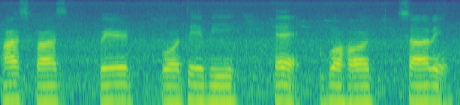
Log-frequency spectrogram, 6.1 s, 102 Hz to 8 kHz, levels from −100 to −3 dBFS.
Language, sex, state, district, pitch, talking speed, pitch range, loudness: Hindi, male, Gujarat, Gandhinagar, 115 Hz, 70 wpm, 115-120 Hz, -18 LUFS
